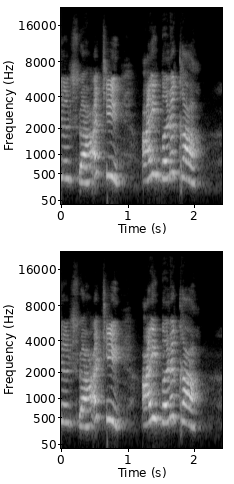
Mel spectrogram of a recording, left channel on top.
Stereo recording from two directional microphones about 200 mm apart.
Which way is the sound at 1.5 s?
20° left (ahead or behind).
